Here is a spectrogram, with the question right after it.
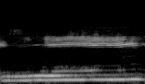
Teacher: if you hold on to Y you'll notice you're saying e all of a sudden you can try it yourself try and hold on to that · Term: semivowels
